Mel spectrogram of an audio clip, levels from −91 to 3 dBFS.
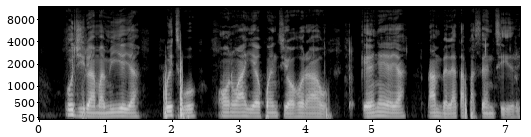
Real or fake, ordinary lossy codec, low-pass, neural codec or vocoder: real; none; none; none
